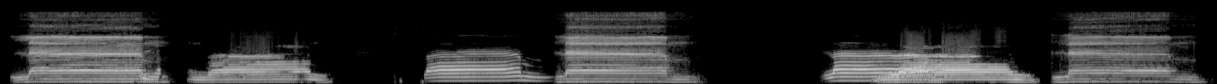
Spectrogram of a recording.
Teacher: লাম জিহ্বার আগার কিনারা সামনের উপরের দাঁতের মায়ের সঙ্গে লাগায়া জিহ্বার আগার একটা কিনারা জিহ্বার আগার একটা কিনারা উপরের দাঁতের মাইতে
